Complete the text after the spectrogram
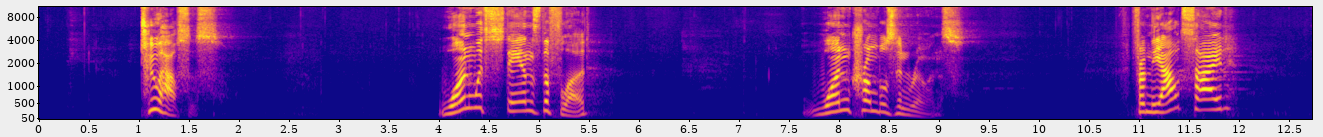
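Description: A man speaks with animation through a headset microphone, in short bursts with pauses.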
